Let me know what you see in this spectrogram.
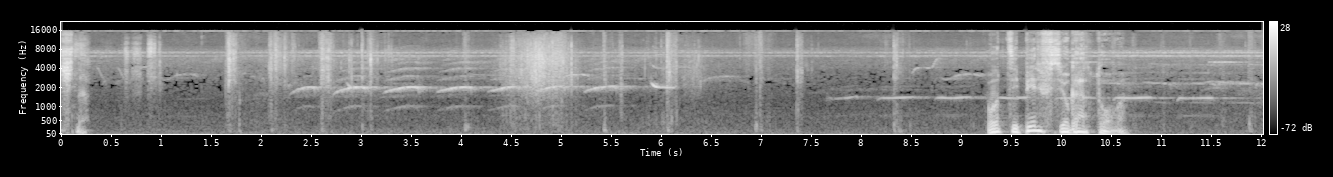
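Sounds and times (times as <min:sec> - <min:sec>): clicks and rustles on forest floor: 0:00.0 - 0:08.6
high insect whine: 0:00.0 - 0:12.0.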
